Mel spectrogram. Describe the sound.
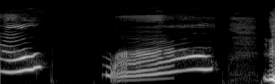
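A person imitates a cat with two clear meows, a short upward one and then a longer, drawn-out one, followed by a breathy exhale and a brief low sound at the end.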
